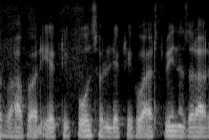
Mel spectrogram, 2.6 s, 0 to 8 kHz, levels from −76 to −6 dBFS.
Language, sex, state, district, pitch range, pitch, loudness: Hindi, male, Bihar, Begusarai, 90-100 Hz, 90 Hz, -32 LUFS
